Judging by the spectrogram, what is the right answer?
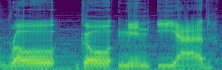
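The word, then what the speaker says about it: Rhongomyniad: Feel like I need to say the lance is pronounced Ro-Go-Min-Iad. I just say it the way I hear it pronounced in game from Kawasumi's like pronunciation of it in her NP. Or that's why I pronounce it the way I do.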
